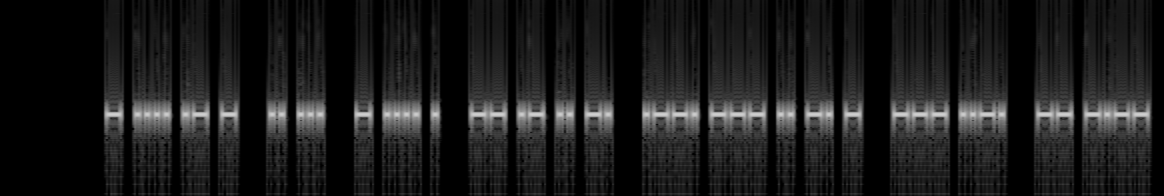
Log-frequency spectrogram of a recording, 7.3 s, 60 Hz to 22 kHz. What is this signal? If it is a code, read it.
Morse code, heard as a keyed tone, about 40 wpm, 700 Hz. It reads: THAT IS THE MAIN POINT OF MY
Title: Sentences from Top 1000 Words - Review Part 5 - 40wpm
